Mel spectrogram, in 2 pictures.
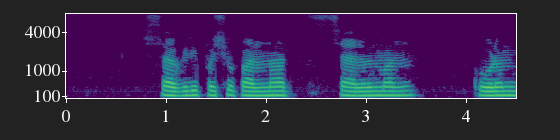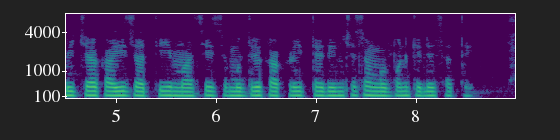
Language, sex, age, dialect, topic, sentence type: Marathi, male, 31-35, Standard Marathi, agriculture, statement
